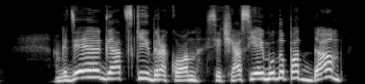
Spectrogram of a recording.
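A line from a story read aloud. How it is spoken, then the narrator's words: Barked. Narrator (Russian): рявкнула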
